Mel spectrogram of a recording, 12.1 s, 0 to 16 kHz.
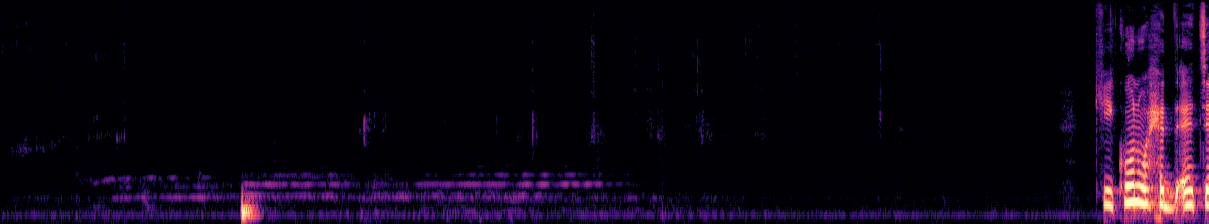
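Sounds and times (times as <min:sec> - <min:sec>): plastic spoon scraping metal strainer: 0:04.9 - 0:09.1.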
